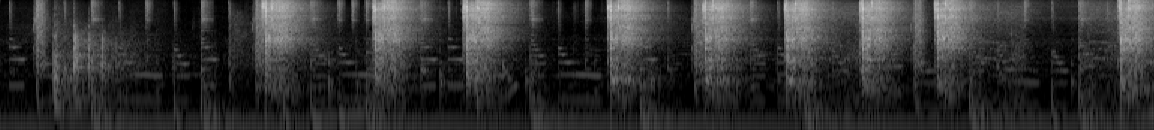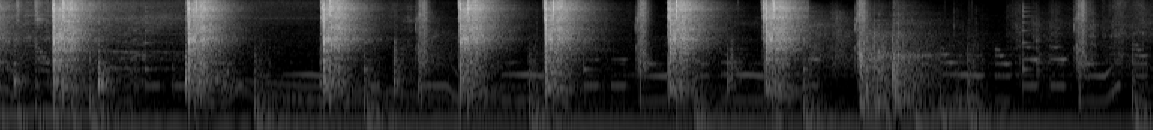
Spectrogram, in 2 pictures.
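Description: Pneumatic nail gun firing nails one after another into plywood, a sharp crack about every half second, over background music.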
